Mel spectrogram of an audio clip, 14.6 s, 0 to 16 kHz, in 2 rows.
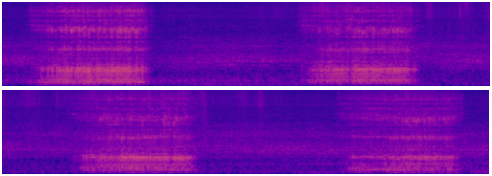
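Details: Man snoring deeply: four long, evenly spaced rumbling snores in fifteen seconds (about 16 breaths a minute) over steady background hiss.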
